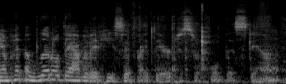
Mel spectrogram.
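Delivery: soft quick whisper under the breath; hushed crafting aside. Real, not acted. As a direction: murmur it to yourself while working.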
